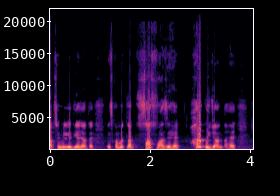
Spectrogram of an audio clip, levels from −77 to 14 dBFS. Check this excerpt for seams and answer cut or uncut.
uncut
